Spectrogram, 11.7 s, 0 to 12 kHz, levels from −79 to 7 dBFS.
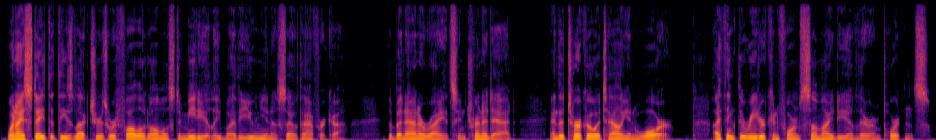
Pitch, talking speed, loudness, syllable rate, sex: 110 Hz, 190 wpm, -20 LUFS, 6.3 syllables/s, male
